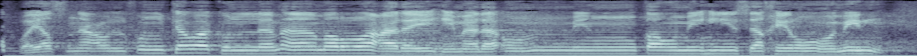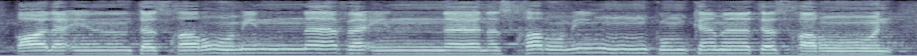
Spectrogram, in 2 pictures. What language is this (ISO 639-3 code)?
ara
